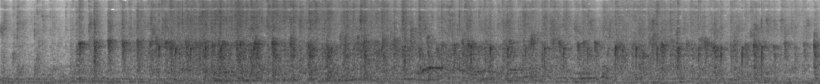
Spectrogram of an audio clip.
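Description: Audience applauding, starting about a second in and dying away near the end, with faint voices underneath.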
